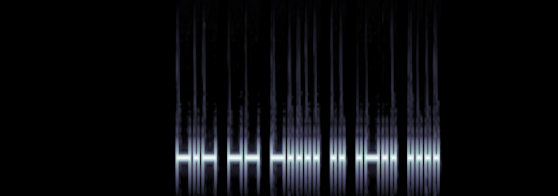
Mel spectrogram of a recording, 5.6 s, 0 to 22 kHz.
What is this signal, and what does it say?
Morse code, heard as a keyed tone, about 28 wpm, 700 Hz. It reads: KM6ILH
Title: USA Call Signs - 6 Characters - Repeated 2x - 28wpm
